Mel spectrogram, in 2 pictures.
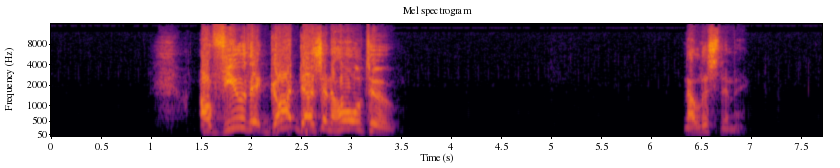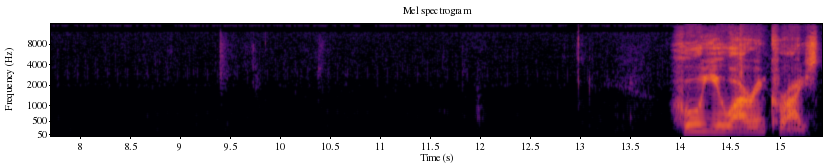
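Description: An older man speaks with animation through a microphone, in short bursts between pauses.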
